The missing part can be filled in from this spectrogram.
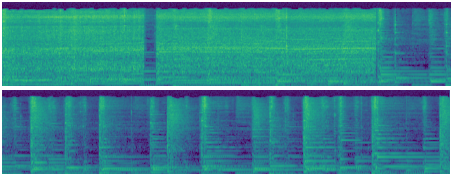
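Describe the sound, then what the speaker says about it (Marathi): A mixer grinder whirs loudly and continuously while grinding curry leaf chutney, then cuts to a series of short pulsed bursts, each starting and stopping in quick succession, with no talking. "आता पुन्हा एकदा बारीक करून घेऊया।"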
